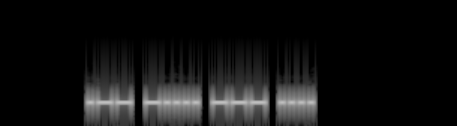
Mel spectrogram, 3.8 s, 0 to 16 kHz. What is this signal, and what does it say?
Morse code, heard as a keyed tone, about 29 wpm, 700 Hz. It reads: W6OH
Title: USA Call Signs - 4 Characters - 30wpm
